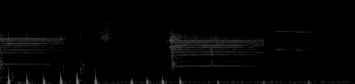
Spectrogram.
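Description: Synthetic Minecraft sheep bleats ring out over a rapid series of soft thumping footsteps, with a quiet electronic hum underneath.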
